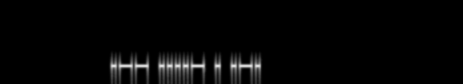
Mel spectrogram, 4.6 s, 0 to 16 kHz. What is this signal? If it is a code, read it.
Morse code, heard as a keyed tone, about 30 wpm, 700 Hz. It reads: W4ER
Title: Call Signs Repeated 3x - 30wpm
